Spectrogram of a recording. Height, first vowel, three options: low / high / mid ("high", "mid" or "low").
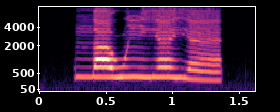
low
